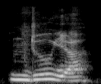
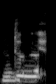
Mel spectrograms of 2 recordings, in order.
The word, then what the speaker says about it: Nduja: And Lucas mentioned Nduja. Oh, now, Nduja. He has made some Nduja. Is that how you pronounce it?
